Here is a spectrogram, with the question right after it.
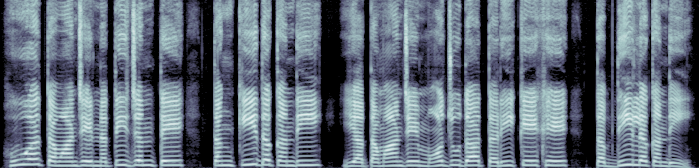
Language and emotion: Sindhi, neutral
